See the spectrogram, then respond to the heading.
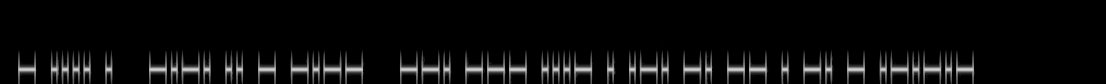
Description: Morse code, heard as a keyed tone, about 22 wpm, 700 Hz. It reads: THE CITY GOVERNMENT.
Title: Sentences from Top 1400 Words 22wpm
